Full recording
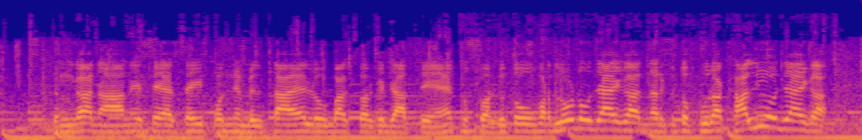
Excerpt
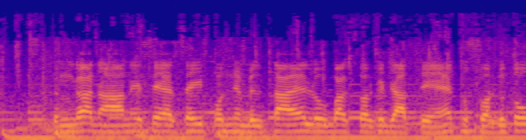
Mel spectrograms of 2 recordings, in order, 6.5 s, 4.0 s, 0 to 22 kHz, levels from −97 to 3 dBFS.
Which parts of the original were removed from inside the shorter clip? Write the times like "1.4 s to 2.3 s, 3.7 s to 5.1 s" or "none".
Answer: none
